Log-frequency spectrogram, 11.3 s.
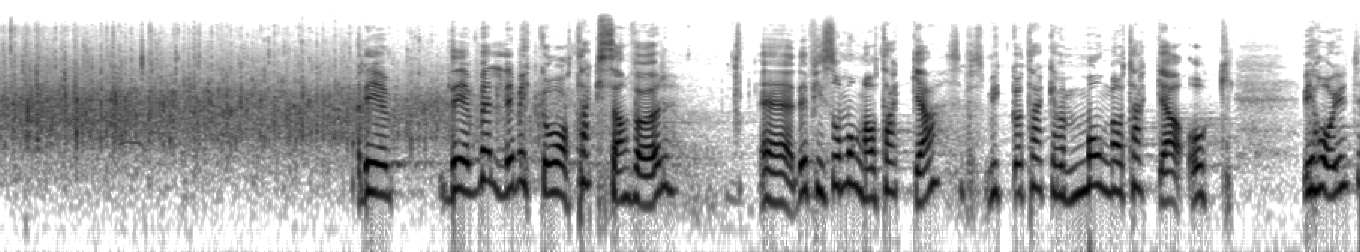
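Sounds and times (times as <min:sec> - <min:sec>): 
audience applause for a children's team: 0:00.0 - 0:04.6
speech: 0:03.0 - 0:05.7, 0:06.3 - 0:11.3.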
